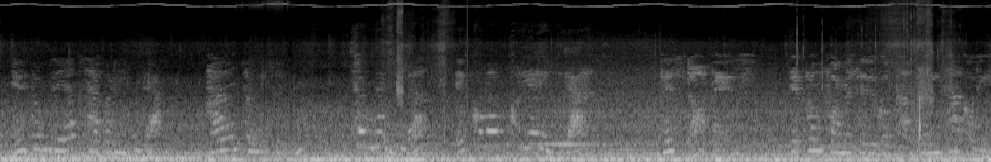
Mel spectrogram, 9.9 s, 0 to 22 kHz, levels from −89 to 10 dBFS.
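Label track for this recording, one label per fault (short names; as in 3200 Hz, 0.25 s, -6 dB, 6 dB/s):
2.350000	2.960000	clipped -21.5 dBFS
4.670000	4.670000	gap 4.7 ms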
